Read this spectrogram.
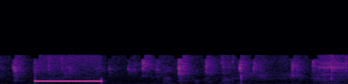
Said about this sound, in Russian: Не дозвонил. Звонят, а он не берет трубку.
